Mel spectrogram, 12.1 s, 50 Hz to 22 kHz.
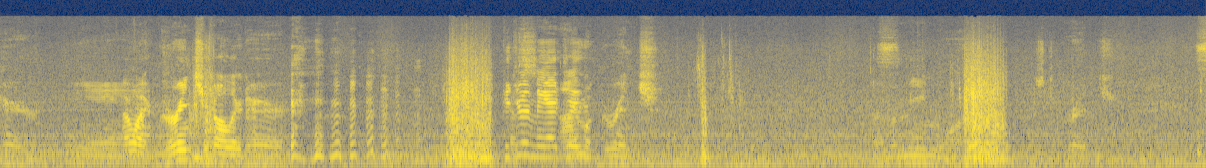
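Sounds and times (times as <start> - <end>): road and engine noise in car: 0.0 - 12.0.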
